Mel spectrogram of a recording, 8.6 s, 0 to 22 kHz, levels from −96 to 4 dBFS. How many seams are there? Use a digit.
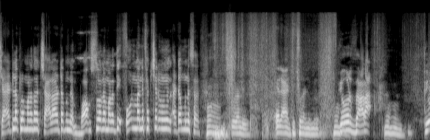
1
